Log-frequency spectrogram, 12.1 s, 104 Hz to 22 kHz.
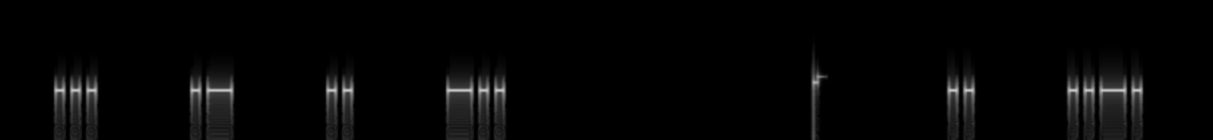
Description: Morse code, heard as a keyed tone, about 15 wpm, spaced as for 7 wpm, 700 Hz. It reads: SAID IF
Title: 4x Character Spacing - Top 100 Words - 15wpm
